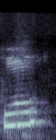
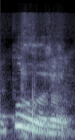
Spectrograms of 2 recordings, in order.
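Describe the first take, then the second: First: It is said with an English final L. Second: It is said as Japanese puuru, without L. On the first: "Dari pool" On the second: "dibawa ke bahasa Jepang jadinya pool karena Jepang nggak punya huruf L"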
